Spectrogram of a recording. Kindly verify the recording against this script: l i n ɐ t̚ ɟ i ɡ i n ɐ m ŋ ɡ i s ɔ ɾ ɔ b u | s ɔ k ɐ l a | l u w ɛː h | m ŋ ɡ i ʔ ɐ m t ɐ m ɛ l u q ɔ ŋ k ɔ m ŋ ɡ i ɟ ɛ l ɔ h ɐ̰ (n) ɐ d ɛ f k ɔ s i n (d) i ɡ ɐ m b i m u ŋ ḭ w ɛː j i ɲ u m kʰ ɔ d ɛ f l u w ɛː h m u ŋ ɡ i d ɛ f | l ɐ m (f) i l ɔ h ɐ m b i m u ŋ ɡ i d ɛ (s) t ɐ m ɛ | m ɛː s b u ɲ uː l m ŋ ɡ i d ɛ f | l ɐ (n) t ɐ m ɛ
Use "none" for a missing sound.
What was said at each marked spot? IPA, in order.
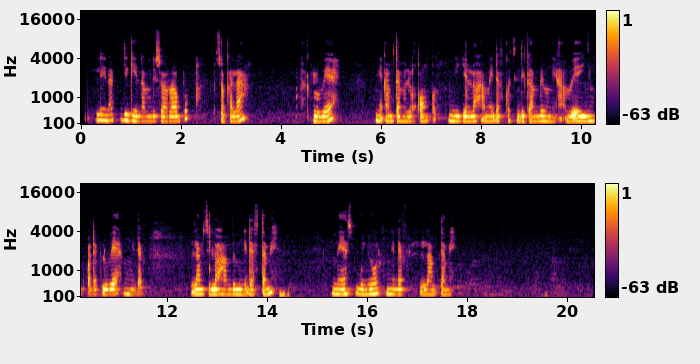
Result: m, d, s, f, m

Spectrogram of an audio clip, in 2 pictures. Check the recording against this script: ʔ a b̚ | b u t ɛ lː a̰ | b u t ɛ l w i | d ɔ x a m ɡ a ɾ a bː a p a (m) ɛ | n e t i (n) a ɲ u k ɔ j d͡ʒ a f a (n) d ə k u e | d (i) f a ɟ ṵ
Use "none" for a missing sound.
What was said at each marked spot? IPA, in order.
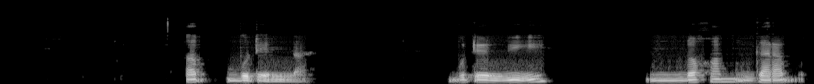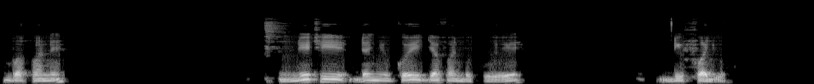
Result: n, d, n, i

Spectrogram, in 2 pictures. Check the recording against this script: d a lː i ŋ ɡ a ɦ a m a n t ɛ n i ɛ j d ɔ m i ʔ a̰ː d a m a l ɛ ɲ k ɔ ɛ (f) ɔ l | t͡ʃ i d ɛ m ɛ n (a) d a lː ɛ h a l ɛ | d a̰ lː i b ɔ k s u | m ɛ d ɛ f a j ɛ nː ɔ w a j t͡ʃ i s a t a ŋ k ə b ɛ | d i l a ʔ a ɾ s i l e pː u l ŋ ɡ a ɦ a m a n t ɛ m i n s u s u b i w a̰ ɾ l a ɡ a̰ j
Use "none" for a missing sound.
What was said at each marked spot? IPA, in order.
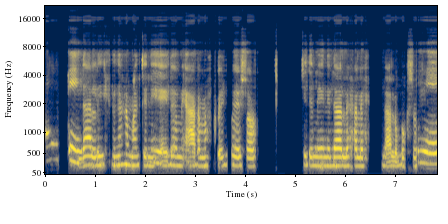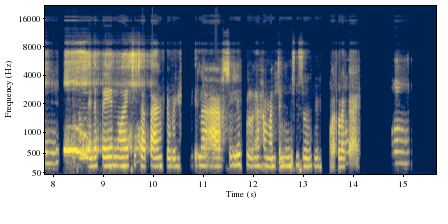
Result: s, i

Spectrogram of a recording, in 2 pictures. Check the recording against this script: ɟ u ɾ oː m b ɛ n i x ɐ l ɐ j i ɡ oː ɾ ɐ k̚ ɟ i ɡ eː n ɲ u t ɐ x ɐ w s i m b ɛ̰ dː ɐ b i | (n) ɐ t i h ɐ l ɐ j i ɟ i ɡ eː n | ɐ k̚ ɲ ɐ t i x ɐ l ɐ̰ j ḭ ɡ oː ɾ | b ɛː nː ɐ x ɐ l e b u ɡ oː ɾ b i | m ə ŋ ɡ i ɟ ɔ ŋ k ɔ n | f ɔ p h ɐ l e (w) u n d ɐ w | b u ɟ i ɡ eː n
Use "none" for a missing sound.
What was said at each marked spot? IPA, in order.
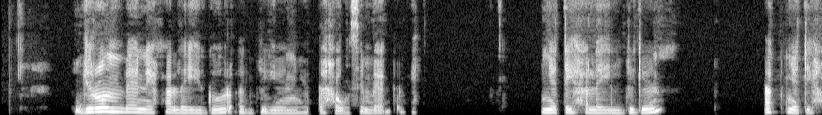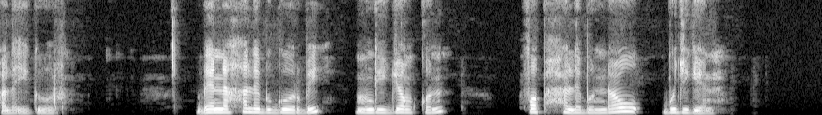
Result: ɲ, b

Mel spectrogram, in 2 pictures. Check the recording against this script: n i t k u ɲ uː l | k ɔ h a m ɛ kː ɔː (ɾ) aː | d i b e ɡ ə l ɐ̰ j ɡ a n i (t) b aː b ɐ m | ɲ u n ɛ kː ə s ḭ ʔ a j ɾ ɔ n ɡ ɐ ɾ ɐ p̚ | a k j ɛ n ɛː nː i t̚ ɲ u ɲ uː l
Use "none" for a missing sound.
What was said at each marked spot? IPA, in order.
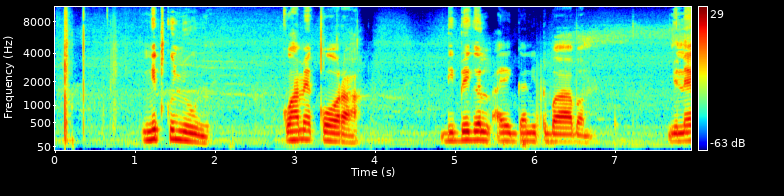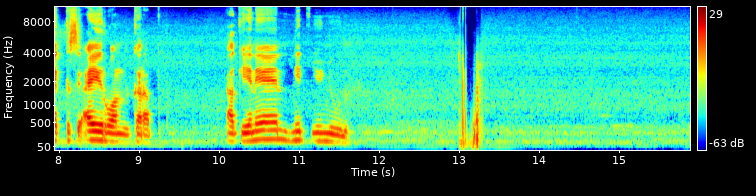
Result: ɾ, t

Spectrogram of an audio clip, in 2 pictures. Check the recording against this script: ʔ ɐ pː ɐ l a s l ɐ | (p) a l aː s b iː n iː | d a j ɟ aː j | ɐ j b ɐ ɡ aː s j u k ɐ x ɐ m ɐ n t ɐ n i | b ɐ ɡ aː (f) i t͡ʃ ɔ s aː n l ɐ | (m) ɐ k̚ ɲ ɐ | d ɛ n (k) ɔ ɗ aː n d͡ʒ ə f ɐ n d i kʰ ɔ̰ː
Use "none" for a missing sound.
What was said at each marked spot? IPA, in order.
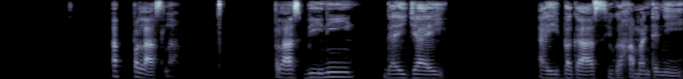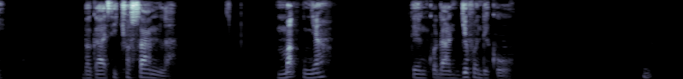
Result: p, s, m, k

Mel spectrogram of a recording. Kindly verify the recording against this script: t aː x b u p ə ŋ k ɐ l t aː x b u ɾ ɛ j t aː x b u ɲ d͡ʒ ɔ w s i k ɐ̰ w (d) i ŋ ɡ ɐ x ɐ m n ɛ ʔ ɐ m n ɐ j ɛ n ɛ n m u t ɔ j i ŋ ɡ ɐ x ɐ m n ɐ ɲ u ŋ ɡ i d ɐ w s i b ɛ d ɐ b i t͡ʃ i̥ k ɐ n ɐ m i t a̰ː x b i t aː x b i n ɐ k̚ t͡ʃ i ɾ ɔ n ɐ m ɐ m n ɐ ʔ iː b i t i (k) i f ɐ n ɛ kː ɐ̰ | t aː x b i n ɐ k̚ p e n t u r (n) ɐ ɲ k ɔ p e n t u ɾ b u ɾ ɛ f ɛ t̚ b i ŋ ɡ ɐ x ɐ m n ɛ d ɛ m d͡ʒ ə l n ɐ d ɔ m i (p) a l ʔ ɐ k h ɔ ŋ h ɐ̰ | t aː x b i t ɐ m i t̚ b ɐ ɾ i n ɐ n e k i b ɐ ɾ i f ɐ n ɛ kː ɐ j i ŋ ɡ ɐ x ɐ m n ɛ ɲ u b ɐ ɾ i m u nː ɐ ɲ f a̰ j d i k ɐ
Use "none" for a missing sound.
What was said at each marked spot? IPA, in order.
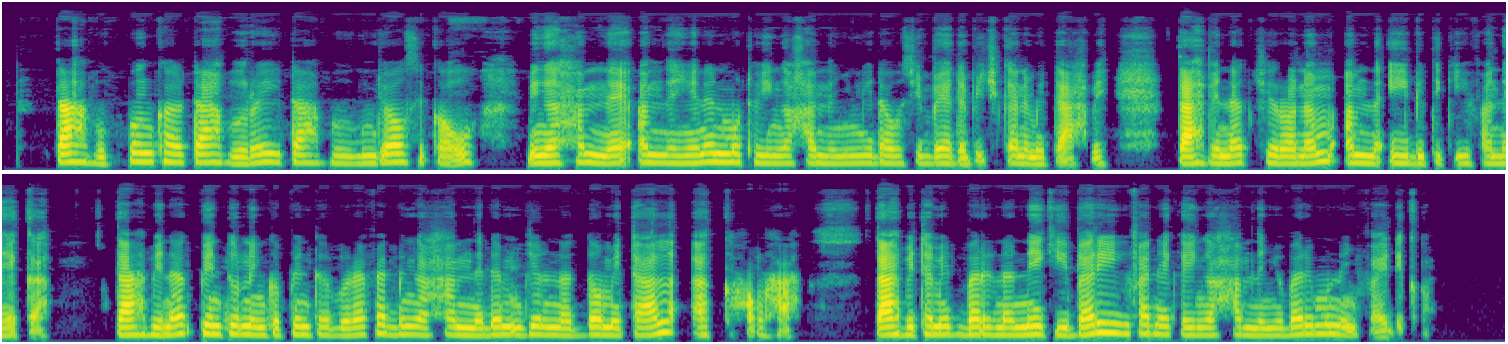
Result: b, k, n, t

